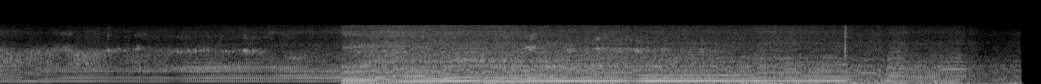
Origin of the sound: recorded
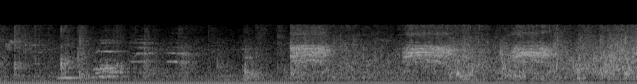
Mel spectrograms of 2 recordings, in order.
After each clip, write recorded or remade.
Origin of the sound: recorded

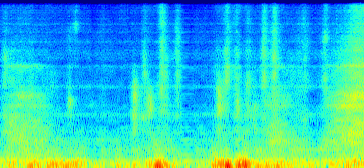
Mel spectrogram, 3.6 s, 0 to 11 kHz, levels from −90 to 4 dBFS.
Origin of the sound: remade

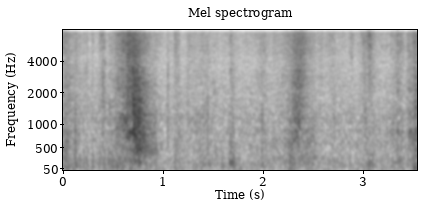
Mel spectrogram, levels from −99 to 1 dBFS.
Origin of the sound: recorded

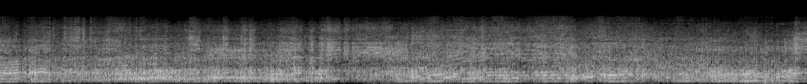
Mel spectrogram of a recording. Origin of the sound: remade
